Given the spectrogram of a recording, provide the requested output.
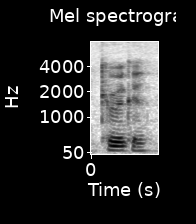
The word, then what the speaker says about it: Karuku: Yeah, Karuku.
